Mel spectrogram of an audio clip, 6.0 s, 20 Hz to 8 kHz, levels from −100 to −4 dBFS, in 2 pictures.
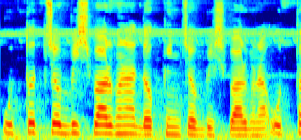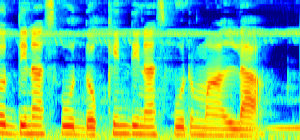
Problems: constant background noise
